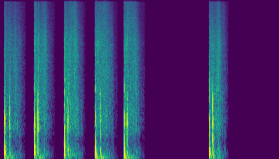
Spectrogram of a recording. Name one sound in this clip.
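Footsteps thud on a hard surface.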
